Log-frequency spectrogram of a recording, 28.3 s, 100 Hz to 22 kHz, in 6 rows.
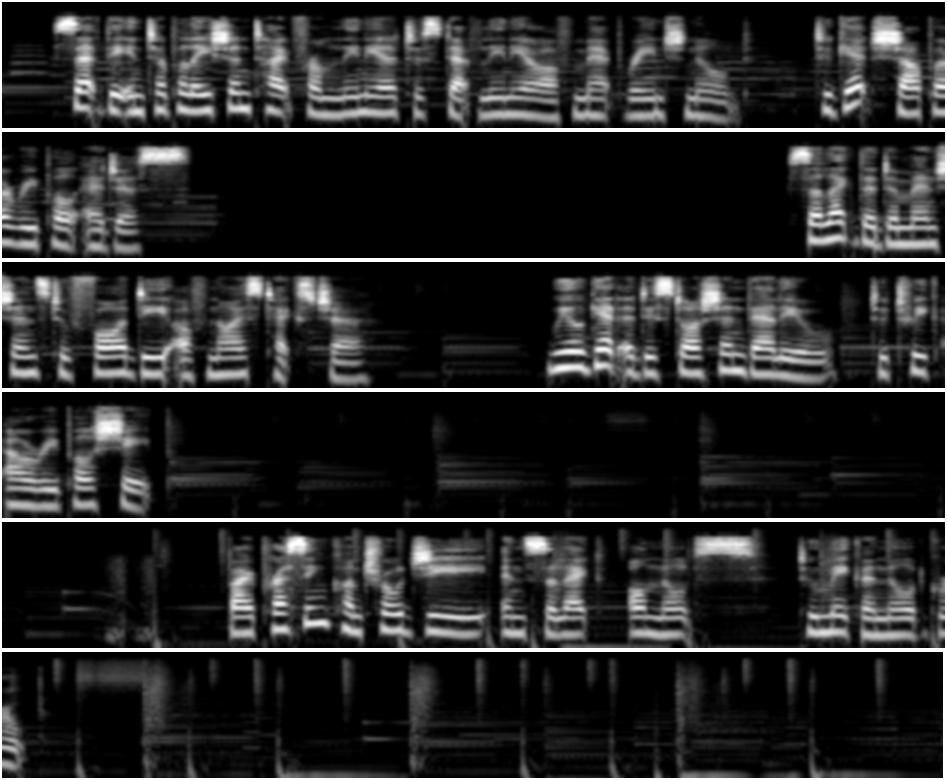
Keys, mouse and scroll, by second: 3.5-5.1 drag, 5.1 space, 5.4 space, 5.6 space, 5.8 space, 6.0 shift+click, 7.2 middle click, 8.5 click, 9.4-10.5 drag, 12.7 click, 13.4 click, 13.9 space, 14.0 space, 14.4 shift+click, 15.6 click, 15.9 middle click, 16.1 middle click, 16.3 middle click, 16.9-17.9 drag, 18.0 shift+middle click, 18.2 scroll up 1, 19.0 click, 20.5-21.0 scroll down 1, 21.0-21.8 scroll down 2, 21.8 middle click, 22.2-23.0 drag, 23.3 ctrl+g, 24.2 click, 24.3 middle click, 24.4 scroll up 3, 24.6 click, 24.8 middle click, 25.9-27.0 scroll up 2, 27.0-27.9 drag.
